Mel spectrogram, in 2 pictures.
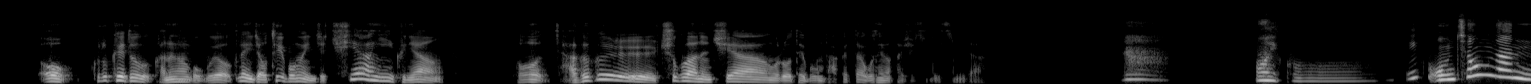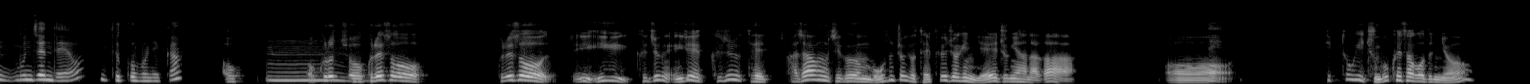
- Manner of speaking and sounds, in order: gasp
- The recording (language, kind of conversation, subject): Korean, podcast, 짧은 영상은 우리의 미디어 취향에 어떤 영향을 미쳤을까요?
